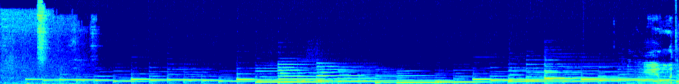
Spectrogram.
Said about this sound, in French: …, en ce qui suit, bah, c'est une mélodie de Debussy extraite des Fêtes galantes.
